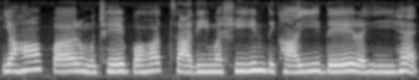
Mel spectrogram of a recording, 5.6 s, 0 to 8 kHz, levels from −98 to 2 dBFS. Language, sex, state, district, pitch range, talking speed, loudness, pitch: Hindi, female, Madhya Pradesh, Katni, 215-240 Hz, 105 wpm, -13 LUFS, 225 Hz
